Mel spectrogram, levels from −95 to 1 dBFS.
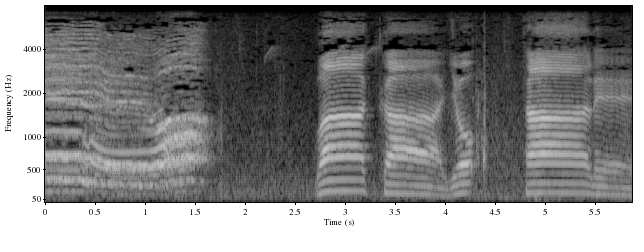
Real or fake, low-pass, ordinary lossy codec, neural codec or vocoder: real; 7.2 kHz; none; none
